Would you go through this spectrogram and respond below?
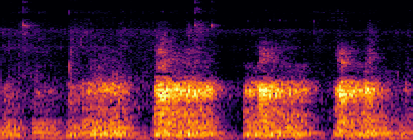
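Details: Puppies playing and play-fighting indoors: rough, throaty growls in three or four bursts of roughly a second each, with scuffling between them.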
